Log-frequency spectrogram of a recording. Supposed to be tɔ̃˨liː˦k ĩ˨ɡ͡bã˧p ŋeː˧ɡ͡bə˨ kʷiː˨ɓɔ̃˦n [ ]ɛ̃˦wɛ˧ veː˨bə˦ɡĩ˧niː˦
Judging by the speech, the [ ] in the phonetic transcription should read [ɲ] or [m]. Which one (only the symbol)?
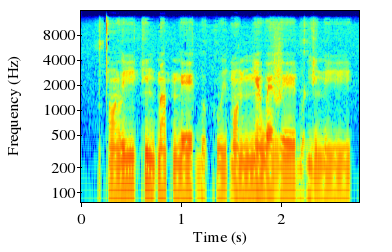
ɲ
